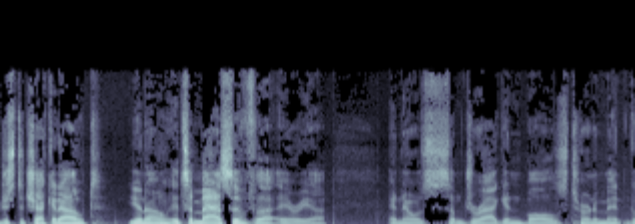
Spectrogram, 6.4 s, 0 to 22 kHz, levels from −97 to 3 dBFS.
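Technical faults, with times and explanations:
3.89 to 6.31 s, automatic gain rising: after the level fell by about 13 dB, the automatic gain control slowly added about 5 dB. The room noise swells along with the speech, unlike the talker moving around 2.5 s, which changes only the voice.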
